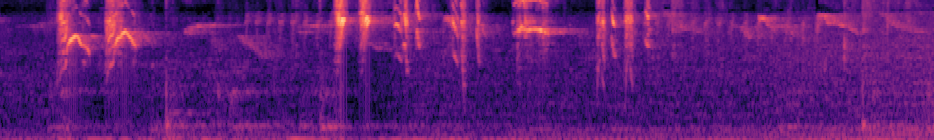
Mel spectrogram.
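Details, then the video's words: Konin bird chattering briskly as a master song for magpie-robins. High, sharp chirps, slurred squeaks and quick clipped notes follow one another unevenly, with a soft low background hum. "MASTERAN BURUNG KONIN GACOR NGOBRA FULL ISIAN!"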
